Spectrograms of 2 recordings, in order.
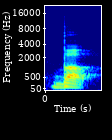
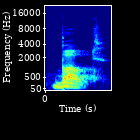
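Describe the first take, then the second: First: "Boat" with final T barely touched, boa'; Cajun soft T. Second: Said in the usual way. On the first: Shown as a demonstration. Coach showing softened Cajun final T. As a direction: let "Boat" end without the T. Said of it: "barely touched". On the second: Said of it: "final T and D are softened".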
